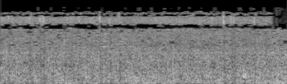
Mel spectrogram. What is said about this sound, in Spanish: Pues vamos a estar pendientes de la evolución de los heridos, vamos a estar pendientes, como decíamos, de los fuegos, pero también de la enorme tromba de agua y de granizo que ha caído en Bardallur, en Zaragoza.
